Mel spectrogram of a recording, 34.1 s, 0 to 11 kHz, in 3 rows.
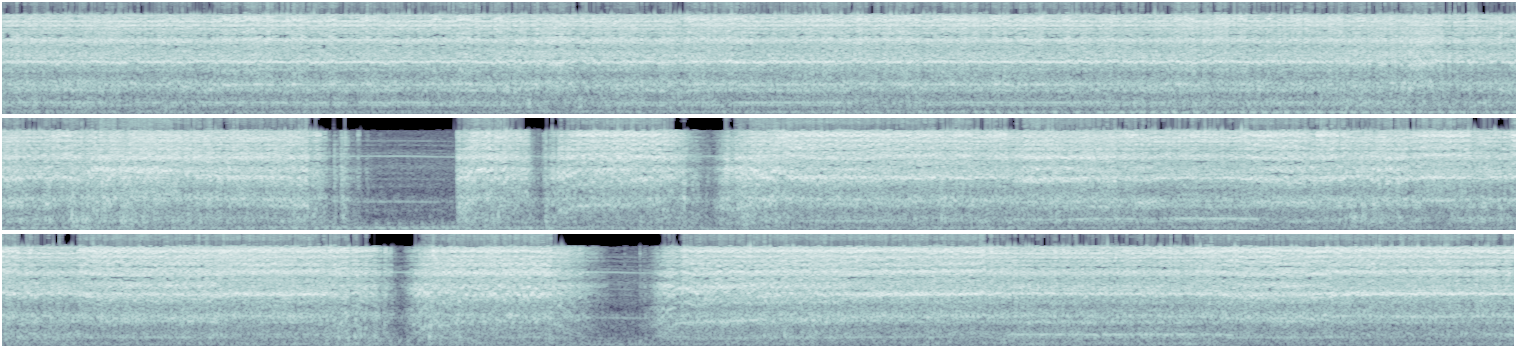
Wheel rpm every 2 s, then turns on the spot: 230, 230, 230, 230, 230, 240, 200, 90, 170, 230, 230, 230, 160, 110, 210, 230, 230.
none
